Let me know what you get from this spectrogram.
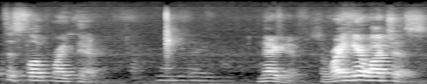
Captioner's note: voiceover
